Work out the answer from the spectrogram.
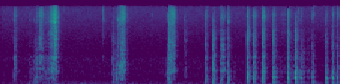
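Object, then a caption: Corrugated cardboard box. Long painted nails scratch across the top flaps of a large, empty corrugated cardboard box lying flat on a table, making several soft, breathy scrapes. These give way to a quick run of crisp, dry taps on the cardboard. The taps have a hollow, papery knock and die away almost instantly.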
